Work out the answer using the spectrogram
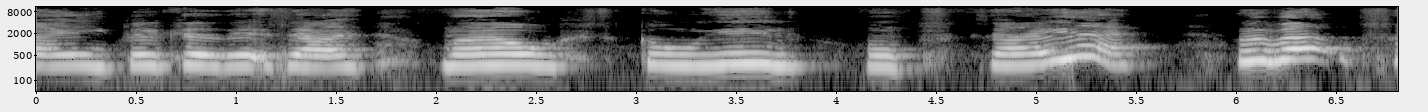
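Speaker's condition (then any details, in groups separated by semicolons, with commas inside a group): Cerebral palsy; uses feeding aid; self-feeding with hand held spoon very difficult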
